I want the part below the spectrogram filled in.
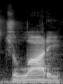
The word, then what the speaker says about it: Gigliotti: and we were debating the pronunciation of his name because it's spelled Gigliotti, but apparently he insists that it's Gelati.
